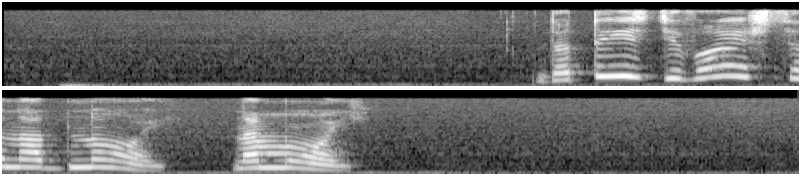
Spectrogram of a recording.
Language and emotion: Russian, angry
